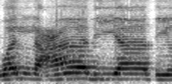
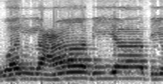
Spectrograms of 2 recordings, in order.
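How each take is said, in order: The two takes are said the same way.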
